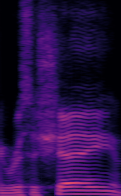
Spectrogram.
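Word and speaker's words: Risacher: nicoa toic and uh goodness Matas buellis Zachary risse that's how you say his name but the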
